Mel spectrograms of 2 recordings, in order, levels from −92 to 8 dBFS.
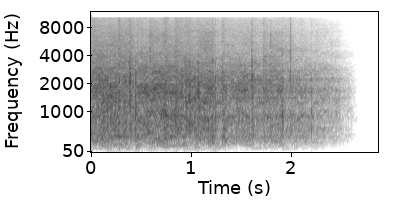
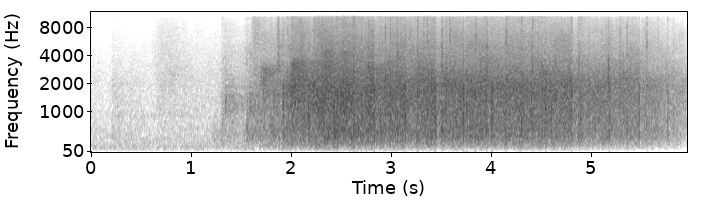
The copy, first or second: first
